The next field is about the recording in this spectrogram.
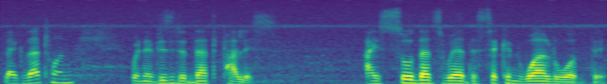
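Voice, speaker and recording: A man's voice: medium pitch, a little slow, darkish tone, slight background noise, rough recording. A man from Kenya, a journalist guest in an interview, who explains his points patiently with examples. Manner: thoughtful, explains with examples and asides. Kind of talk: conversational interview.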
